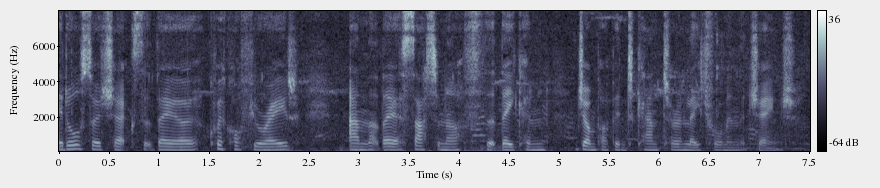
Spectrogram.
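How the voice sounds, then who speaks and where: A woman's fairly low voice with vocal fry, fairly even intonation and a moderate pace. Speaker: dressage rider. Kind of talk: instructional voiceover. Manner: monotone.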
